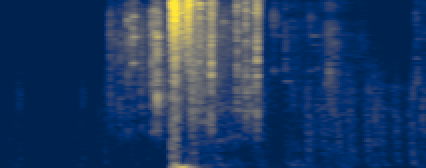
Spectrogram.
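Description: A sniper rifle fires a single loud, sharp shot.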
